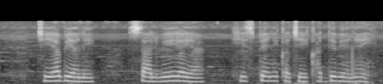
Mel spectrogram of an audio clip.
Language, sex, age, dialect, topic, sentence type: Marathi, female, 25-30, Northern Konkan, agriculture, statement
